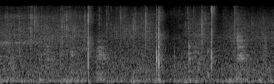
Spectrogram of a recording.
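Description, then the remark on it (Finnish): Steady sizzling of thinly sliced carrots frying in oil in a hot pan over a campfire, a constant hiss broken by a few sharp pops and crackles, with no one talking. “Vähän öljyä sinne vielä sekaan, niin muhii tuossa kuumalla pannulla tuossa nuotion”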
